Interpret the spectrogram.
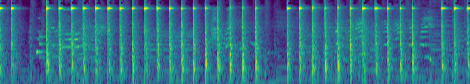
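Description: Small hammer striking metal wire on a steel block, quick regular blows about four a second, each with a bright metallic ring, with a few short pauses. The wire is being hammered into shape for a fishing hook.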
